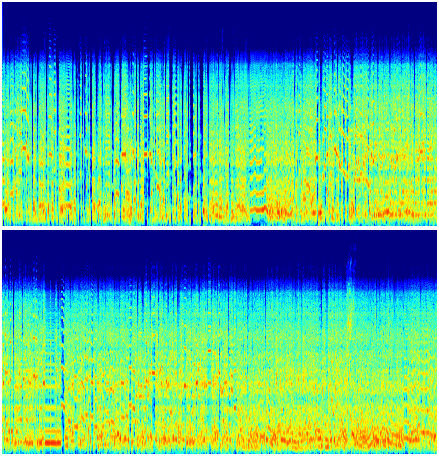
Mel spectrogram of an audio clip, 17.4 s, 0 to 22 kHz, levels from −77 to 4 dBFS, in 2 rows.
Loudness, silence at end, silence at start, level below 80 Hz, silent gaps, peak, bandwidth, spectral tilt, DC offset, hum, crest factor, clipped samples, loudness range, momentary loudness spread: -13 LUFS; 0 s; 0 s; -44 dBFS; none; 0 dBFS; 11.5 kHz; -4.5 dB/octave; under 0.1%; none; 12 dB; under 0.1%; 3 LU; 4 LU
